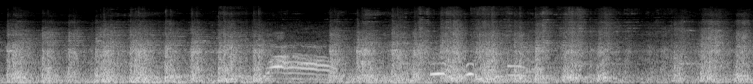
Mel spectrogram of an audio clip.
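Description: A freight train rumbles and clatters past on the tracks close by.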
